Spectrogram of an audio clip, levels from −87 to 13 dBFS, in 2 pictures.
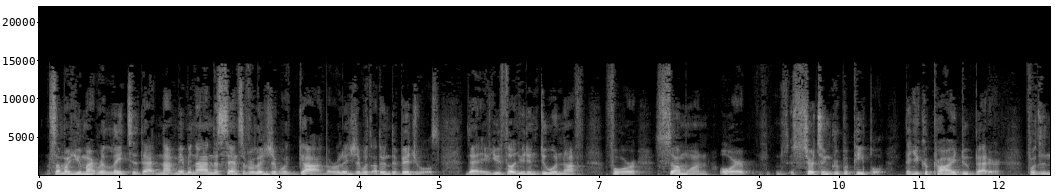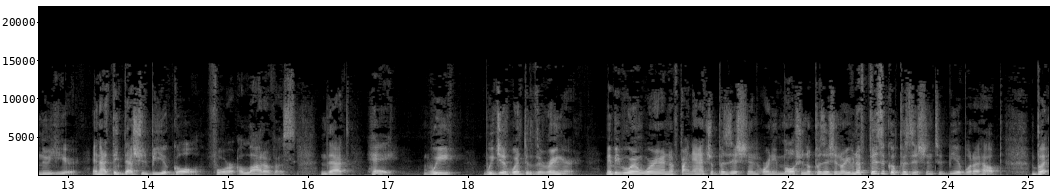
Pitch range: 130-165 Hz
